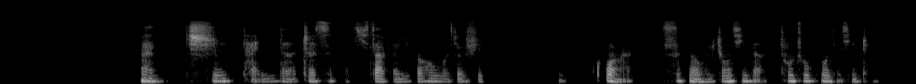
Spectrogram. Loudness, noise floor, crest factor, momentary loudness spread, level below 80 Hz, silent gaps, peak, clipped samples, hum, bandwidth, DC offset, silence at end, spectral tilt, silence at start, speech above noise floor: -35 LUFS; under -90 dBFS; 24 dB; 15 LU; -70 dBFS; 1.72-1.85 s, 2.34-2.43 s, 2.99-3.03 s, 4.85-5.54 s, 5.67-5.92 s, 6.35-6.62 s, 7.68-7.80 s; -12 dBFS; under 0.1%; none; 8 kHz; under 0.1%; 0.4 s; -4 dB/octave; 1.4 s; over 55 dB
